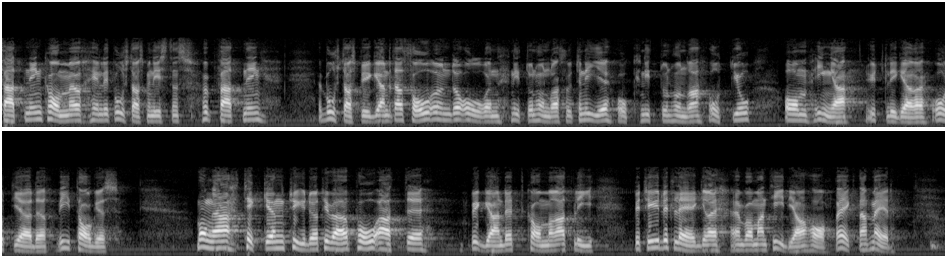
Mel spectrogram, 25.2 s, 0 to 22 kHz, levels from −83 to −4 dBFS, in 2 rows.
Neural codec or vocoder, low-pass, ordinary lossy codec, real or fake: none; none; none; real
